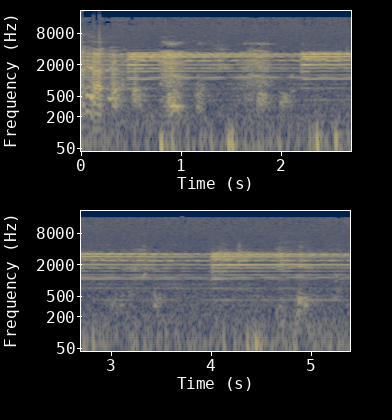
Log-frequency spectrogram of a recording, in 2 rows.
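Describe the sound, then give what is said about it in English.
A clock strikes ten o'clock with several resonant chimes, each ringing tone lingering and overlapping the next, steady, while faint voices murmur underneath. “Well, at least everyone listening to the tape will know it's 10 o'clock.”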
